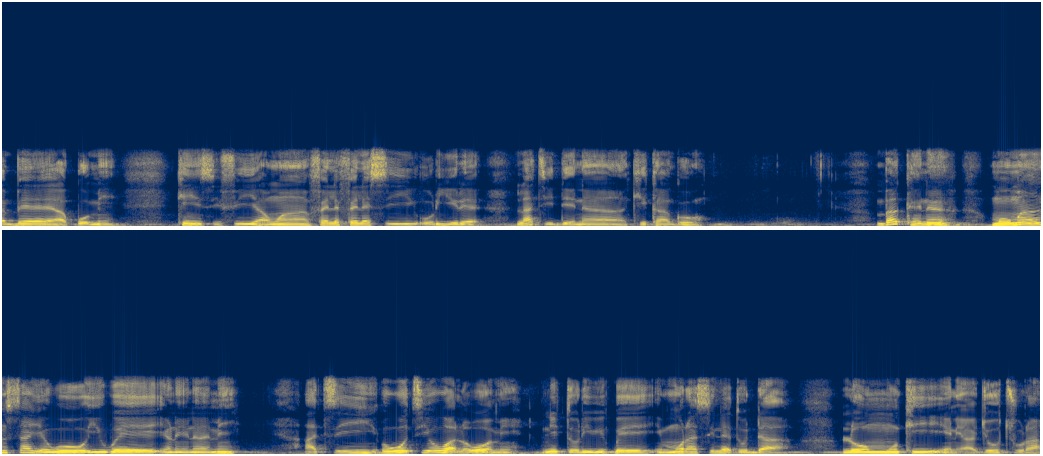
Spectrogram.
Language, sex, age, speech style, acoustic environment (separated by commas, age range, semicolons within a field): Yoruba, male, 25-34, relaxed, appliances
